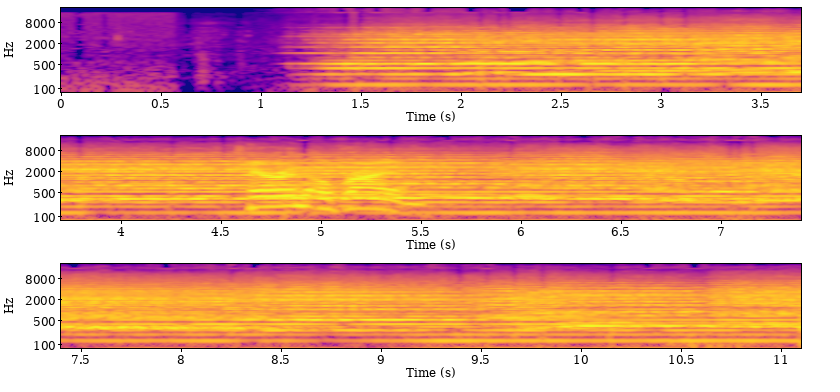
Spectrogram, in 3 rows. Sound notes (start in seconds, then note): 1.4 uplifting orchestral music; 6.8 audience applauding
